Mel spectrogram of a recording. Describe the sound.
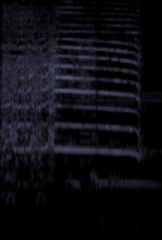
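A single rooster crow, faint and drawn out, a high, strained harmonic call lasting nearly two seconds before cutting off.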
